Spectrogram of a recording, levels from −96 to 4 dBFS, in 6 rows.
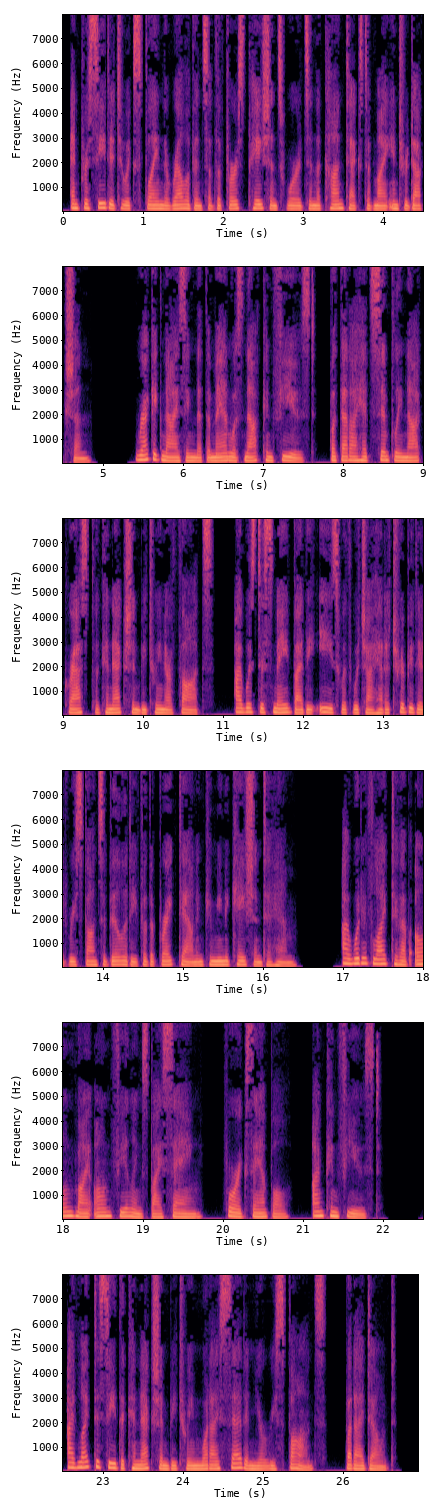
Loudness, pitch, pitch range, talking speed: -24 LUFS, 145 Hz, 135-155 Hz, 195 wpm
